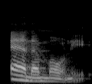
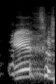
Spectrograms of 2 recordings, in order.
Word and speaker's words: antimony: So there's all these I'm talking normal and then all of a sudden I'm like antimony. Oh no, I said it wrong again. Antimony.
